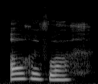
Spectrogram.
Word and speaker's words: au revoir: le deuxième mot revoir ce qui est intéressant ici c'est que l'on commence et que l'on termine par le son r re voir avec cru le son est stable puis nous avons voir où la voix monte heureux voir on dira donc au revoir nous voilà finalement à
